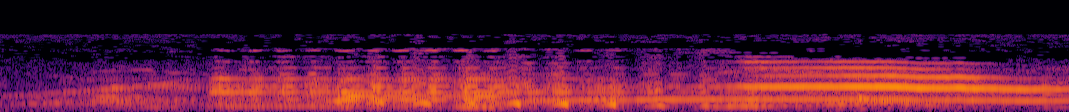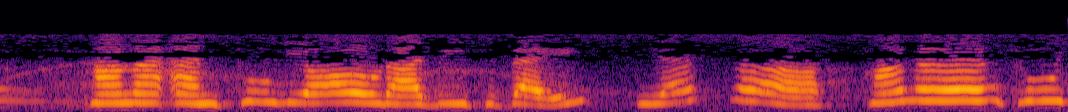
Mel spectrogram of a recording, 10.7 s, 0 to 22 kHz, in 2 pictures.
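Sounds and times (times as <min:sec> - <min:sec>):
laughter: 0:01.9 - 0:04.0
black cat yowling: 0:02.6 - 0:05.6
speech: 0:06.4 - 0:10.6.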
